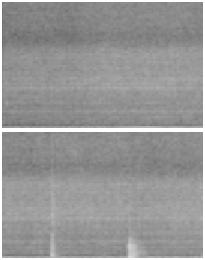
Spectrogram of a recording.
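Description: Onion fries in a stew pan with salt and black pepper, giving a steady, even sizzle throughout, broken by two brief scraping knocks of a spoon stirring near the end.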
